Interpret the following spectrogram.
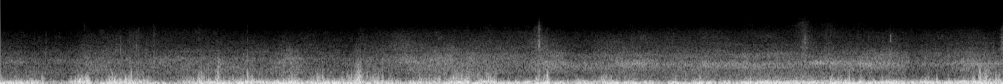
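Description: Wind buffeting the camera's microphone: a loud, steady low rumble with constant flutter.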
